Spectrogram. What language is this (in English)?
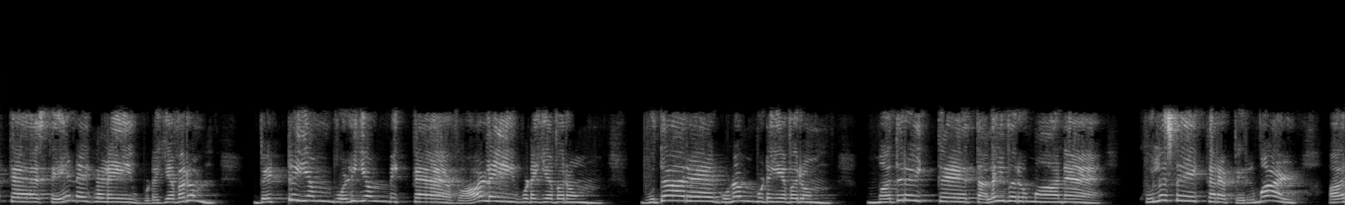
Tamil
